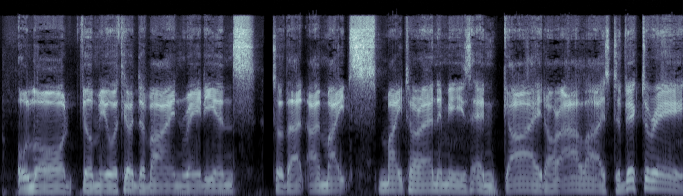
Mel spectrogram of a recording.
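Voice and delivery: loud, mechanical, robot-like voice. A player speaks his character's prayer before casting a spell, in a robotic voice. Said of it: "He sounds like a robot".

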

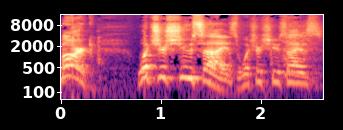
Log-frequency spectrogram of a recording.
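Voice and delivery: very loud, shrill, high-pitched yell. Retelling calling out to someone at the Africa Savannah: retelling a yell. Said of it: "and I yelled at him".

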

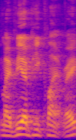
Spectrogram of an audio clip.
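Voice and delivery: normal talking voice

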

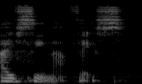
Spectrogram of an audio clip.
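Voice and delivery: mock stunned, near-whispered, hushed and breathy. Retelling what a boy said when the blood drained from his face, imitating a monotone voice. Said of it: "in this monotone voice".

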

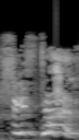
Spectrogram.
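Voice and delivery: very high-pitched, very loud shriek. Imagining your mom walking in on you, screaming like Deku. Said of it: "she screams like Deku when he finds Gran Torino".

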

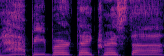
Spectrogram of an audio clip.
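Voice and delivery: shrill, very high, loud cheering scream. Retelling shouting to a runner as she passes: retelling a scream. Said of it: "I scream".

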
